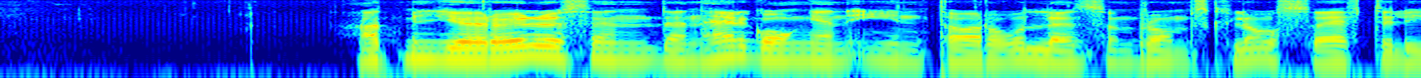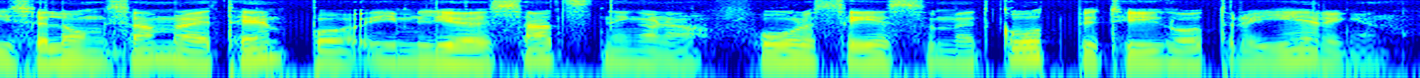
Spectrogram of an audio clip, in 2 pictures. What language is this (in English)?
Swedish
